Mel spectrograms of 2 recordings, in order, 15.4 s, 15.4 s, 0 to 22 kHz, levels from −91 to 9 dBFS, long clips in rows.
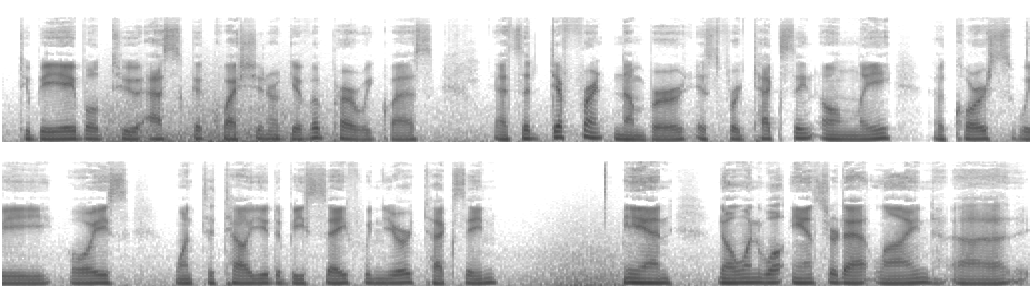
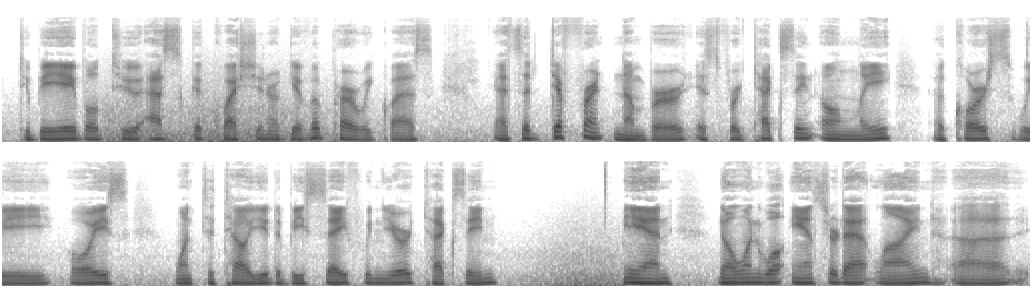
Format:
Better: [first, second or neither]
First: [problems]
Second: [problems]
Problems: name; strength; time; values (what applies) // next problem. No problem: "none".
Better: neither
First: wind noise on the microphone; occasional gusts; until 5.5 s and from 7 s on; 25 dB below the speech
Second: wind noise on the microphone; occasional gusts; until 5.5 s and from 7 s on; 25 dB below the speech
